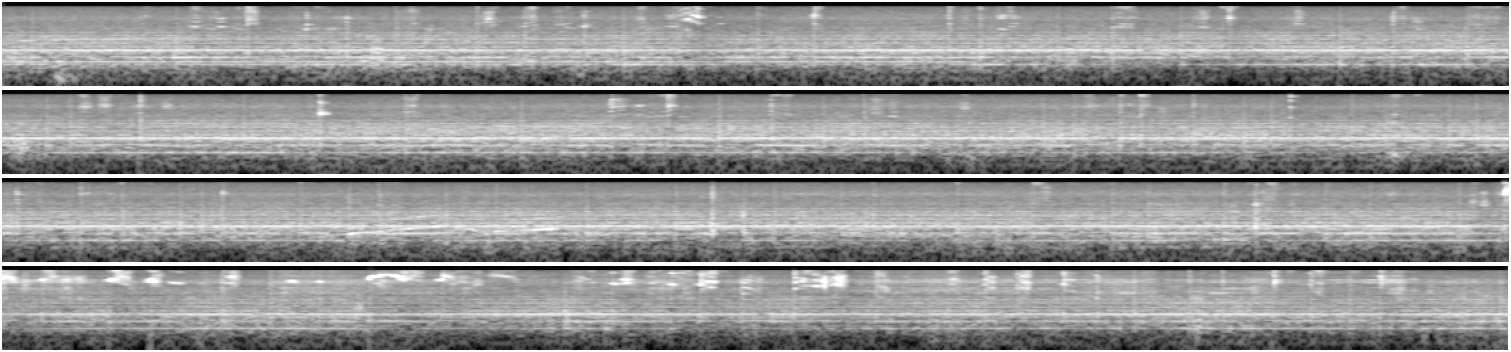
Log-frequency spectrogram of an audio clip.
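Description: Faint steady hum with scattered light clicks, then, for the last several seconds, a run of sharp, scratchy clicks: a plastic straw scraping and tapping against plastic molds while spreading freshly poured epoxy resin.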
